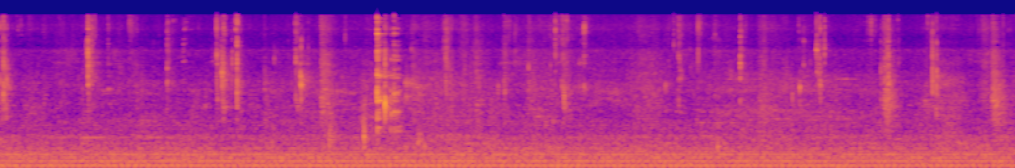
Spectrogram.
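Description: Faint chewing and small mouth and hand clicks of a person eating, with one sharper click about four seconds in, over a steady low hum.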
